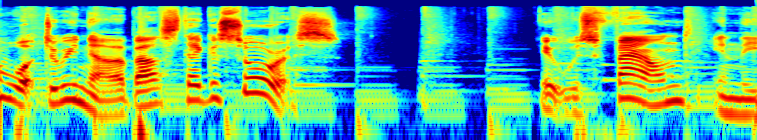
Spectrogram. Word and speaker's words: Stegosaurus: to learn all about Stegosaurus how do you say that again stay go saw Russ can you say it with me stay go saw Russ so what do we know about Stegosaurus it was found in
